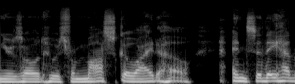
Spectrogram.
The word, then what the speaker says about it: Moscow: It's Moscow. Moscow not Mos-cow. Understood. But it's spelled like Moscow.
